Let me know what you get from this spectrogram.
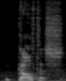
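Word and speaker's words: Gaultois: to be fair uh while this may be pronounced in French in Newfoundland we bastardize the hell out of things because well the English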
